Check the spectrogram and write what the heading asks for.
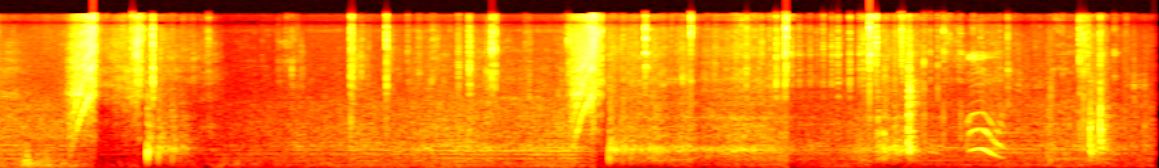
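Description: Beyblade spinning tops launched into a plastic stadium. Two rising, zipper-like ripcord pulls come about half a second and four and a half seconds in, then the tops whir steadily in the bowl with scattered sharp clicks as they strike each other and the walls.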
